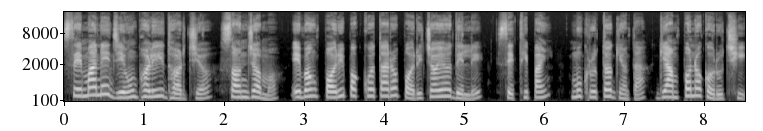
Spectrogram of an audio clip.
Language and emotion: Odia, neutral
